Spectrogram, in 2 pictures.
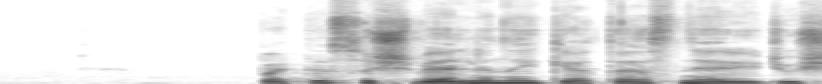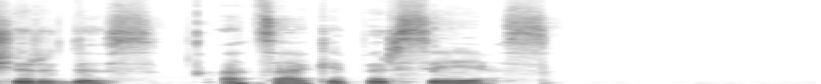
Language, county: Lithuanian, Vilnius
